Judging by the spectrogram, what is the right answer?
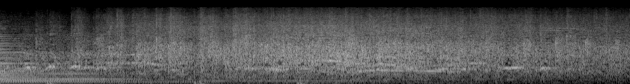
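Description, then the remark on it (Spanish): An audience breaks into sustained applause as a song ends, a dense wash of clapping holding steady and loud for several seconds, with a faint last musical tone fading underneath at the start. “Todo un retrato de época muy festejado por la audiencia.”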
